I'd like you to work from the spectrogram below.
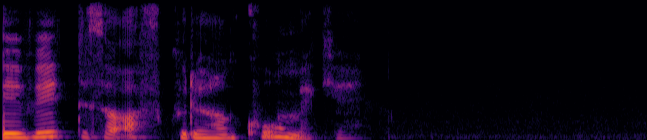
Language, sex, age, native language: Icelandic, female, 40-49, Icelandic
